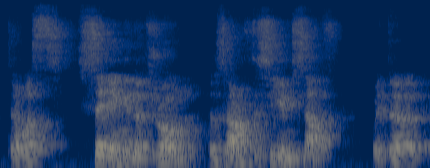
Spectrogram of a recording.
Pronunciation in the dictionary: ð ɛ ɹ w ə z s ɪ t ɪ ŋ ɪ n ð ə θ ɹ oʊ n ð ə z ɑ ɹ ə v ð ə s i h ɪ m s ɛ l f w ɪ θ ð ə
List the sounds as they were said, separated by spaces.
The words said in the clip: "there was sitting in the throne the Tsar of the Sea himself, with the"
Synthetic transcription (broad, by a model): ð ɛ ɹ w ə z s ɪ t ɪ ŋ ɪ n ð ə θ ɹ oʊ n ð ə z ɑ ɹ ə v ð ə s i h ɪ m s ɛ l f w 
